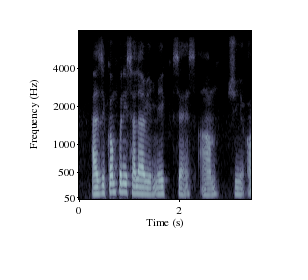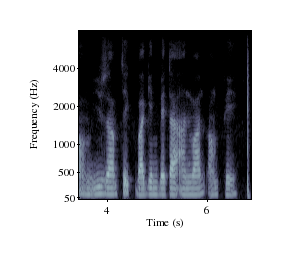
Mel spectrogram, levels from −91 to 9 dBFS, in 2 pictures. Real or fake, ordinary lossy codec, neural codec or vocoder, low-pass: fake; Opus, 64 kbps; codec, 16 kHz in and 24 kHz out, 1 kbps, XY-Tokenizer; 7.2 kHz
